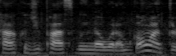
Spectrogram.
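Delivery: ordinary delivery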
